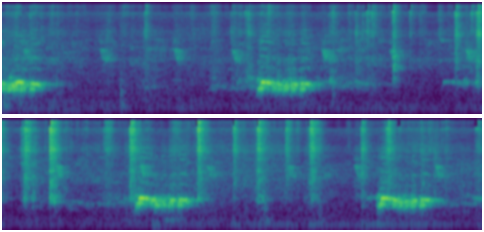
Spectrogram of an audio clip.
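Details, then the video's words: Zebra dove singing eagerly with a big 'kung' voice, described as skilled at calling rivals and used for tutoring: short, rich burry coos, each under a second, repeated roughly every three to four seconds, with faint clicks between them. "PERKUTUT GACOR SUARA KUNG BESAR ,,, PALING PANDAI MEMANGGIL LAWAN"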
